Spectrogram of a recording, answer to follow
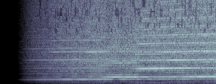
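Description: Logo intro sound effect: a synthesized drone of several held tones that swells in from silence, rising slowly in loudness and slightly in pitch.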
